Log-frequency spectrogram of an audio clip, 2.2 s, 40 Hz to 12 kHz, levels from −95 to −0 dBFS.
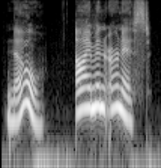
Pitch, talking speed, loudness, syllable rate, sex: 260 Hz, 110 wpm, -12 LUFS, 3.3 syllables/s, female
